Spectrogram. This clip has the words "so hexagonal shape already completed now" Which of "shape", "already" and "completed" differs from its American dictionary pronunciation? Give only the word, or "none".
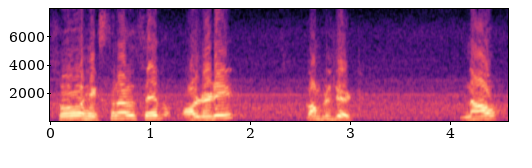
shape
